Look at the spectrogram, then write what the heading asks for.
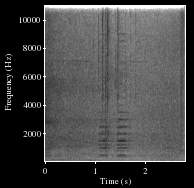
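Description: Car horns toot twice in short bursts over steady engine and road noise in busy street traffic in Nablus, Palestine, with the honks ringing out around the middle of the stretch.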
